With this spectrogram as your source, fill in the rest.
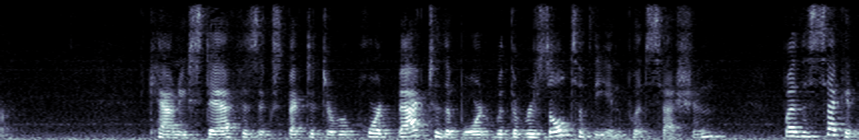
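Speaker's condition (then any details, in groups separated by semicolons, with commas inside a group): No condition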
